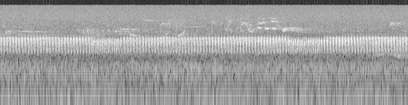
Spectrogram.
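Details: Dorset heathland forest near Verwood, Ringwood Forest, with European nightjars: a continuous rattling churr that shifts down in pitch for a moment near one second and again near four seconds, and soft high twitters above.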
